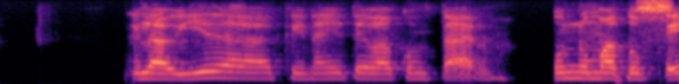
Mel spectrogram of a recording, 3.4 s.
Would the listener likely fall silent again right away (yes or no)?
no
